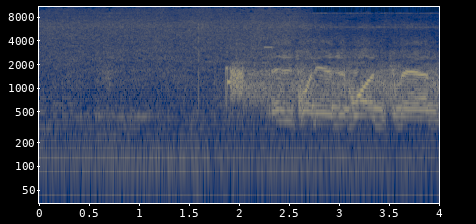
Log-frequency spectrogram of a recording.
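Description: A low, steady drone of idling fire apparatus engines. About two seconds in, a fireground radio voice cuts in abruptly, thin and tinny through a handheld radio speaker.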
